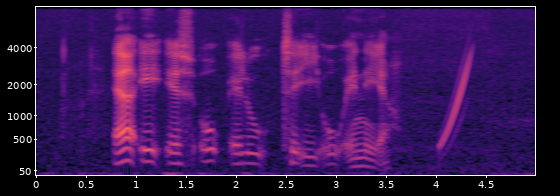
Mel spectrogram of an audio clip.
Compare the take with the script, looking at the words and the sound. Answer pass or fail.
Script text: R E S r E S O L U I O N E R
fail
